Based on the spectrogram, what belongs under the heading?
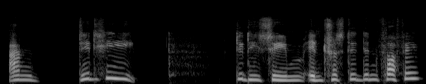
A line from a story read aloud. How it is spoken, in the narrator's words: Harry asked, trying to keep his voice calm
